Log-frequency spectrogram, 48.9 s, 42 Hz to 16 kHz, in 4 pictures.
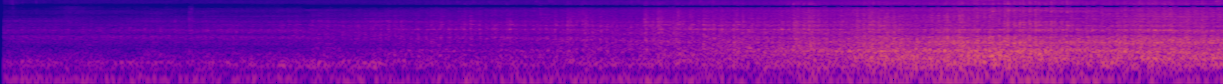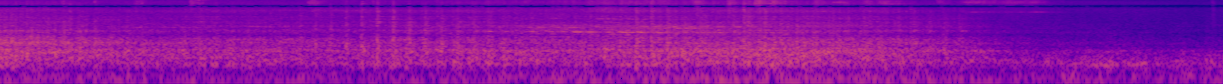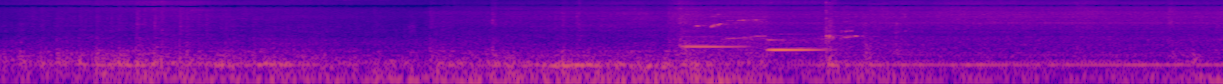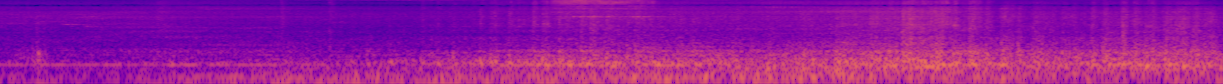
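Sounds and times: subway train on tracks: 0.0 - 48.9.

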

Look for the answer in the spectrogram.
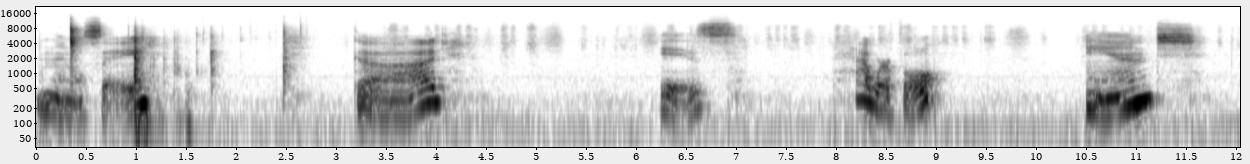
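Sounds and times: marker scratching on paper: 3.4 - 10.7, 11.6 - 12.0.

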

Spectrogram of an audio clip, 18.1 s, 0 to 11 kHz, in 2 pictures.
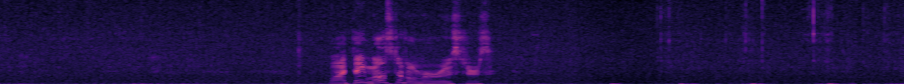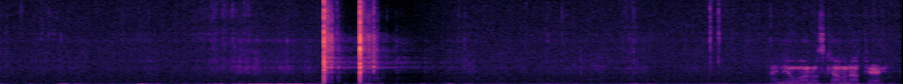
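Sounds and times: footsteps through dry brush: 6.1 - 12.3
shotgun shots: 12.3 - 13.1.

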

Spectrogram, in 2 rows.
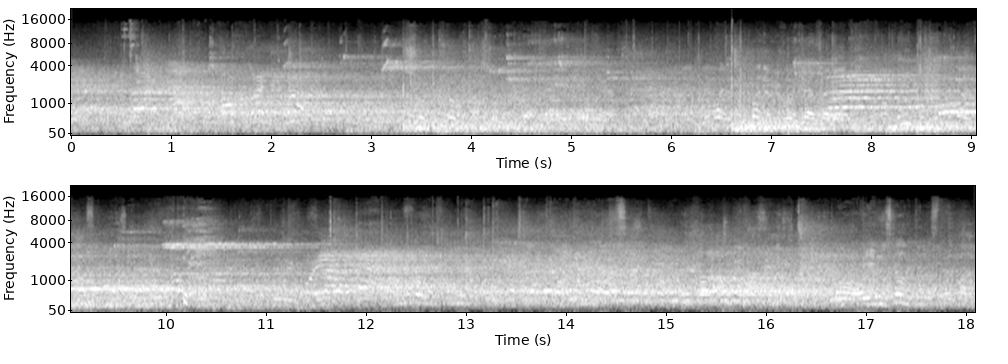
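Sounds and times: players shouting: 0.0 - 16.8.

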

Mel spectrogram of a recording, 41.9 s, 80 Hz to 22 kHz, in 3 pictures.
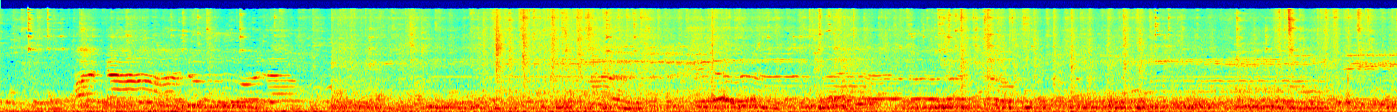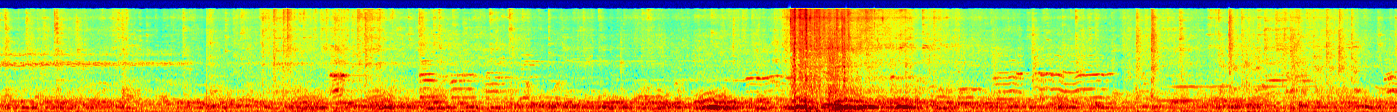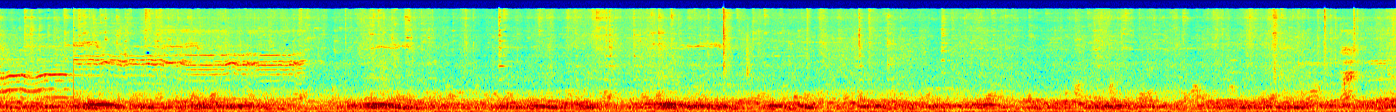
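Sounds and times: pigeons cooing: 0.0 - 41.9.

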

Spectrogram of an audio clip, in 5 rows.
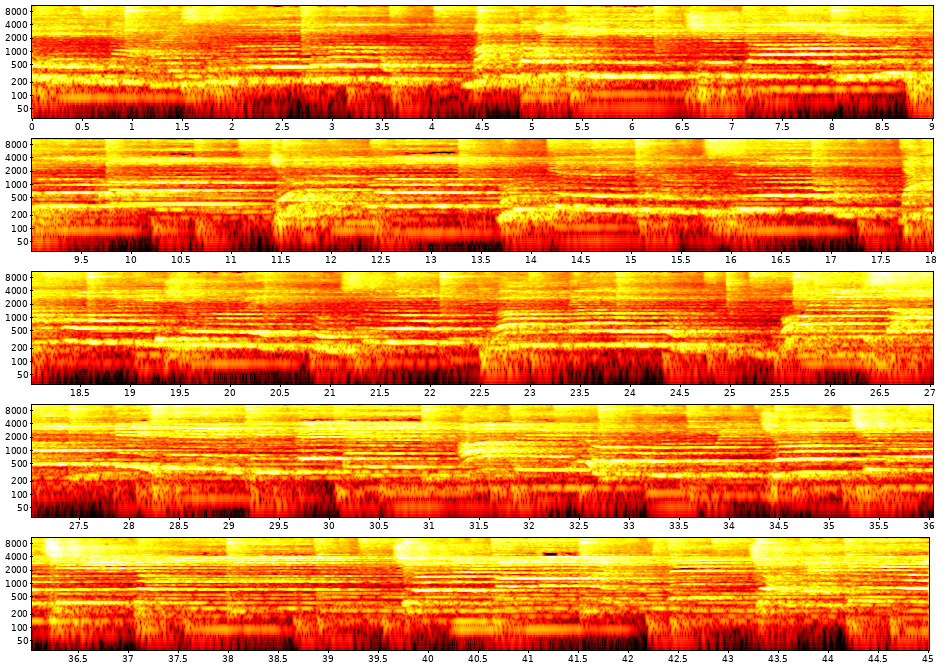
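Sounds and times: backing music: 0.0 - 45.0
woman singing into a microphone: 0.0 - 45.0.

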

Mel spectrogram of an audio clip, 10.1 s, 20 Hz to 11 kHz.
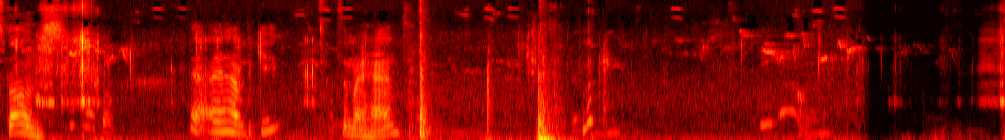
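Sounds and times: faint outdoor background: 0.0 - 10.0
heavy thump: 4.1 - 4.4, 5.4 - 5.7.

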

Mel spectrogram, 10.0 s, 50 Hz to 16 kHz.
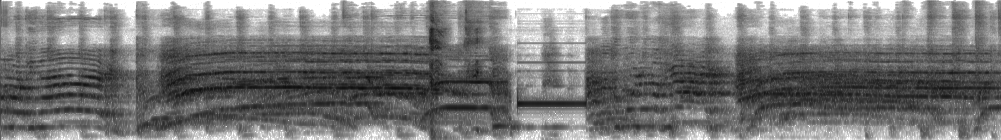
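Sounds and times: crowd yelling and cheering: 7.2 - 10.0.

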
